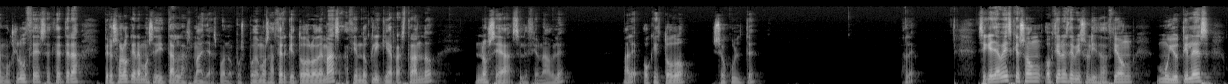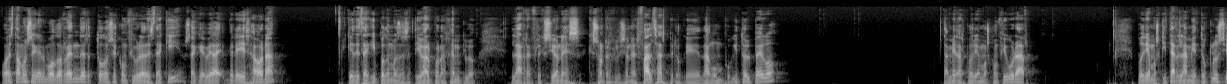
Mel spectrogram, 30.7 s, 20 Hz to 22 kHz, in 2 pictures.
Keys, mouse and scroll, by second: 4.6 click, 19.6 click, 27.1 click.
